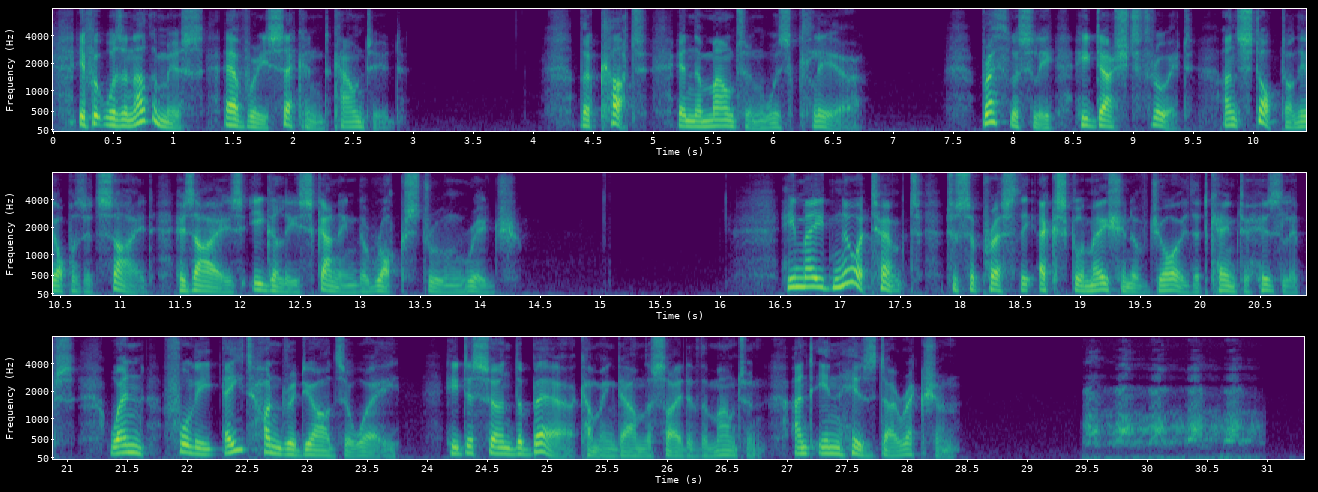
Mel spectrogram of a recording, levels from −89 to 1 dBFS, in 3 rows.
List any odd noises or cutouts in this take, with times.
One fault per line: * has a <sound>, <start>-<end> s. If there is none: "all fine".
* has a bark, 29.5-31.0 s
